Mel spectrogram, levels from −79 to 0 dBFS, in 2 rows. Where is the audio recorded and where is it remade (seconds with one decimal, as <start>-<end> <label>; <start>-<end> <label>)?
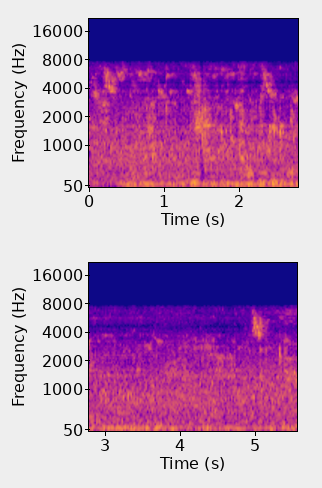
0.0-0.4 recorded; 0.4-3.6 remade; 3.6-4.2 recorded; 4.2-4.8 remade; 4.8-5.6 recorded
